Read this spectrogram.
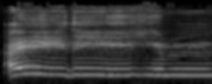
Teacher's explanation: ഐദീഹിം ദാലിൻ്റെ കൂടെ യാമദ് വന്നിട്ടുണ്ട്, 2 കൗണ്ട് നീട്ടിക്കൊടുക്കുക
